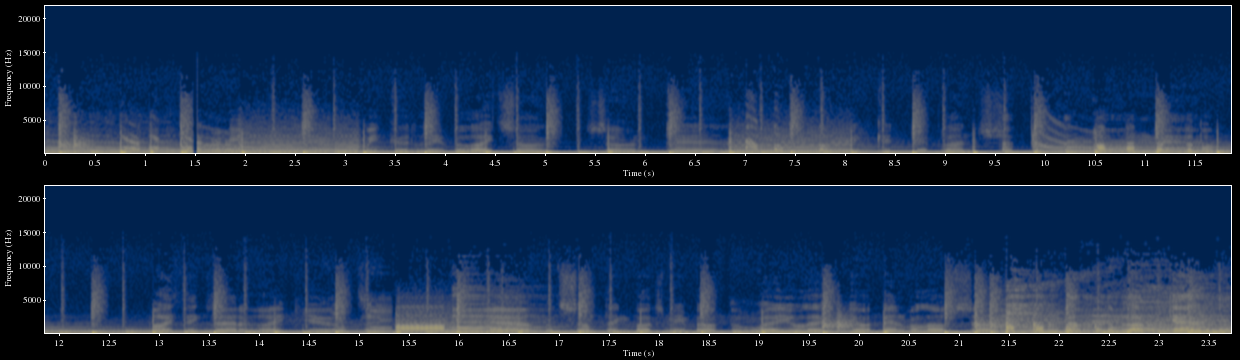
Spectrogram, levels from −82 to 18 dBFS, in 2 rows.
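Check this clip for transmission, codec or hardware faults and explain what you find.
Two kinds of packet-loss fault appear, both caused by audio data failing to arrive in time and the receiver patching the hole.

Short concealed packet loss occurs at 2.83, 6.60, 18.63 and 21.99 s. Each time about 40 ms went missing, and the decoder extended the preceding sound before blending back into real audio. It is heard as a brief smear or wobble. A spectrogram shows a short, unnaturally steady patch, and the waveform shows a slight seam where the blend ends.

A burst of packet loss hits at 5.47 s and 15.24 s, with about 40 ms and 80 ms lost. The receiver held the last sound and faded it down, so it is heard as a held buzz or a fading hiss before the audio jumps ahead. At 5.47 s about 8 ms of real audio was also dropped. On a spectrogram this appears as a frozen, decaying smear, and the waveform envelope sags before the audio resumes abruptly.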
